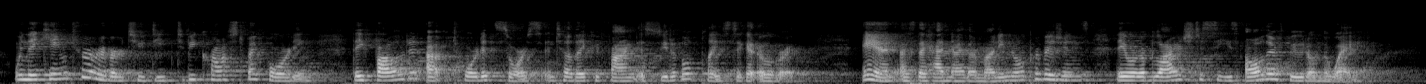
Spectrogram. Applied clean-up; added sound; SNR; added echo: none; none; none; reverberation time 2.0 s.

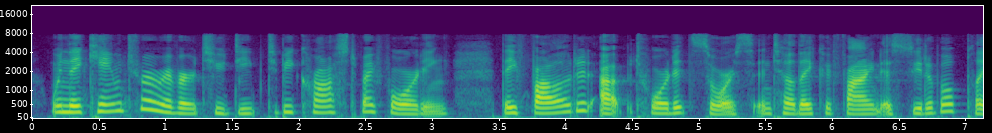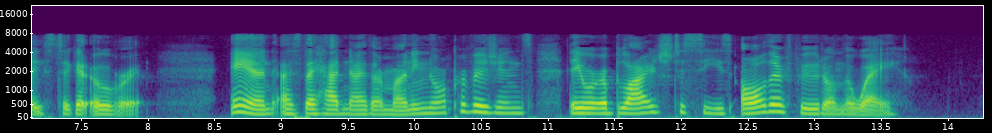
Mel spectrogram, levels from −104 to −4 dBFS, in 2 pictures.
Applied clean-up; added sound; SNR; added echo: none; none; none; none.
